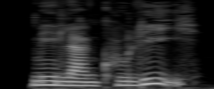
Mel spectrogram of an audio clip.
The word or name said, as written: MELANKOLIEN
